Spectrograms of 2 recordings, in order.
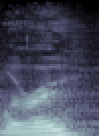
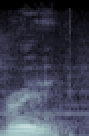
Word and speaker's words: Whroo: It's easy to mispronounce it uh woo, but it's actually pronounced rue as in kangaroo.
